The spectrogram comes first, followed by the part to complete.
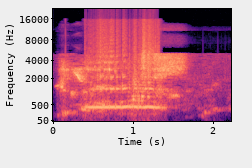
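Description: A man's voice holding one drawn-out, steady-pitched vowel for about a second, then trailing off into quieter talk.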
